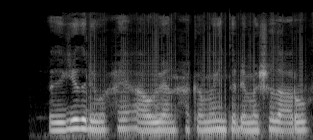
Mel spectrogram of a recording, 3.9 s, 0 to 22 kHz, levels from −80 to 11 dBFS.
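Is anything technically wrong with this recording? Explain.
Yes. From 1.09 s to the end, the speech has a block size mismatch (padded). Each block comes up short, fitting 1024-sample writes, and zeros fill the rest. That puts a gap in every block. The result is a 41.7 Hz buzz, with the speech running at 0.889 times normal speed but near its usual pitch.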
